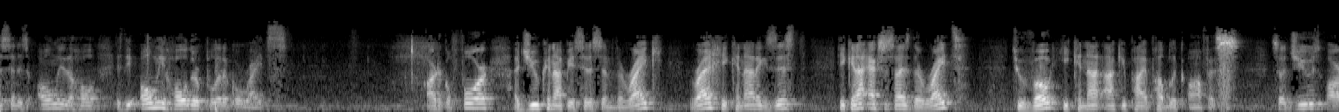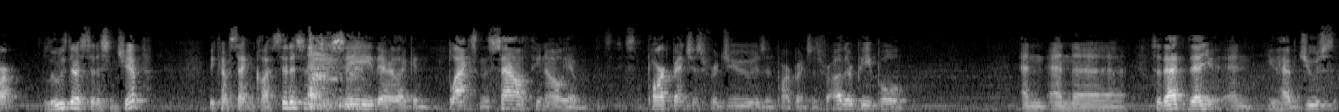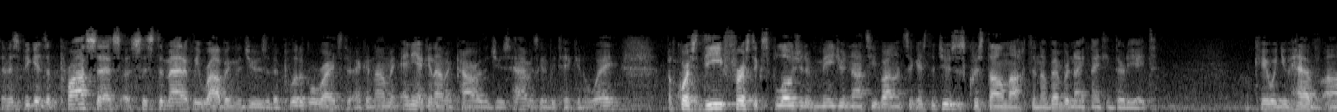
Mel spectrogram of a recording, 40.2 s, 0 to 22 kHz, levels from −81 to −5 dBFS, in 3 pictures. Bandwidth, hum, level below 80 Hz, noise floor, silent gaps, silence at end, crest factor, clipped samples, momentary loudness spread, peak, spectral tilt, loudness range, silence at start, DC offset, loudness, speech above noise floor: 8 kHz; none; -68 dBFS; -51 dBFS; none; 0 s; 22 dB; under 0.1%; 17 LU; -4 dBFS; -3.5 dB/octave; 11 LU; 0 s; under 0.1%; -26 LUFS; 25 dB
